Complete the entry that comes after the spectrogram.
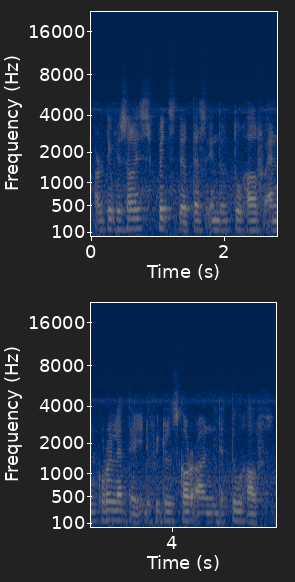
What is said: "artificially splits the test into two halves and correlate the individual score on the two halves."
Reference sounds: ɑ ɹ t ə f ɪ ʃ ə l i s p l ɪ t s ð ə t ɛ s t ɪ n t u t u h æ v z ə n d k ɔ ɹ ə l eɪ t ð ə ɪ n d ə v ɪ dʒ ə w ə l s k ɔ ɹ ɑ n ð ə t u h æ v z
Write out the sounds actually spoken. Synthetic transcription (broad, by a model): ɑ ɹ t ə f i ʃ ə l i s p ɪ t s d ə t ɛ s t ɪ n t u t u h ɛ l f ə n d k ɔ ɹ ə l eɪ t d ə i n d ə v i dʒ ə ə l s k ɔ ɹ ɑ n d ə t u h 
